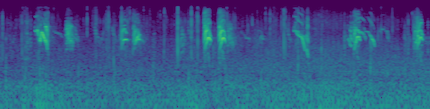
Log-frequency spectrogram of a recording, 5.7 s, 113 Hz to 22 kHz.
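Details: Sparrows come to a hand for food at a Tenmangū shrine, recorded 11 March 2024; short sharp chirps in ones and pairs, spaced about every half second to second.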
